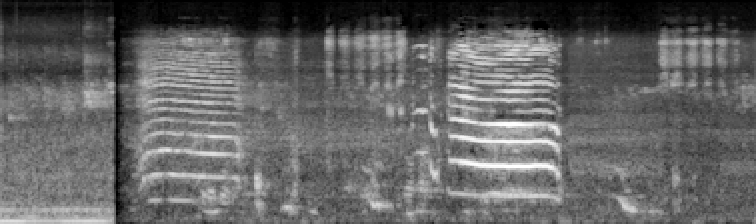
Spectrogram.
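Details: Cats at feeding time give two long, drawn-out meows, each about a second, rich and tonal, with softer short mewing and rustling sounds between them.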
